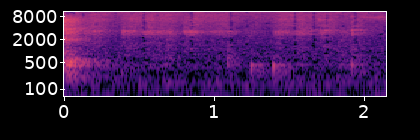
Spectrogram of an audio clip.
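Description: Faint marker strokes writing on a whiteboard, with a few soft ticks in the second half.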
